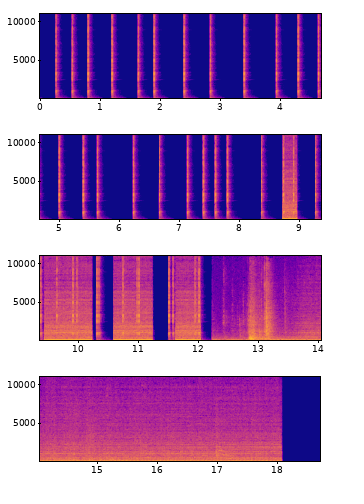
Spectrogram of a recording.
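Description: Wall light switches flicked on and off, making a long run of sharp clicks in an uneven rhythm of about three a second: a signalling pattern. About nine seconds in, an electrical buzz cuts in and out. After a sharp bang about thirteen seconds in, it settles into a steady hum with hiss.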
